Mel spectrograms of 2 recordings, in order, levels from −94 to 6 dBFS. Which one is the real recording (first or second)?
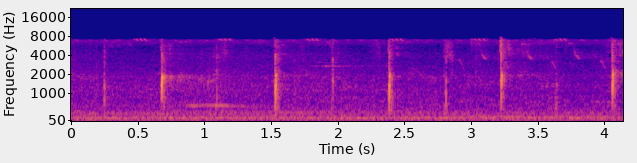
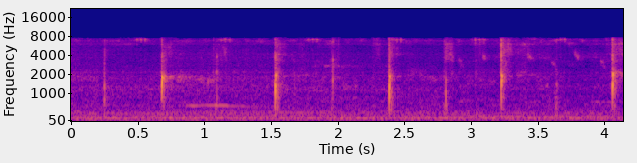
first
